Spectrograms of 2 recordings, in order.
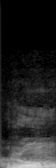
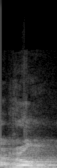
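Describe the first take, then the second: First: रूम with long drawn oo. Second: रूम with short u, rum as in classroom. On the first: Teacher recalling the big vowel, long oo in रूम. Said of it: "बड़ा ऊ था". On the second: Teacher contrasting vowels for students, short u in रूम. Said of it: "छोटा ऊ आएगा". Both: Shown as a demonstration.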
